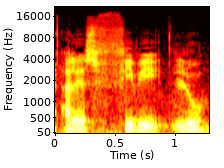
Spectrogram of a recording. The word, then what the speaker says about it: Alice Phoebe Lou: Y escuchábamos Nostalgia, de la intimista artista Alice Foeb Lowe, no sé si lo estoy pronunciando bien, tampoco sé si lo estoy pronunciando del todo correctamente. Creo que es eh, Phoebe, Alice Phoebe Lou.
